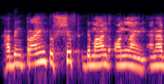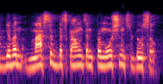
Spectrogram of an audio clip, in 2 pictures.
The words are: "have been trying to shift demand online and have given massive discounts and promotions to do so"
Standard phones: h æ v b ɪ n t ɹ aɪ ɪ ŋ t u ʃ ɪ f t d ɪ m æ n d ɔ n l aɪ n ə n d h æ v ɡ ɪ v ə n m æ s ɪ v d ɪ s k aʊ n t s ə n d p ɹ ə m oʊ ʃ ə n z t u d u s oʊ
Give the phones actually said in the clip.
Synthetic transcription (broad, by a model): h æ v b ɪ n t ɹ aɪ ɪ ŋ t u ʃ ɪ f t d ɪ m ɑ n d ɔ n l aɪ n ə n d h æ v ɡ ɪ v ə n m æ s ɪ v d ɪ s k aʊ n t s ə n d p ɹ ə m oʊ ʃ ə n s t u d u s oʊ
